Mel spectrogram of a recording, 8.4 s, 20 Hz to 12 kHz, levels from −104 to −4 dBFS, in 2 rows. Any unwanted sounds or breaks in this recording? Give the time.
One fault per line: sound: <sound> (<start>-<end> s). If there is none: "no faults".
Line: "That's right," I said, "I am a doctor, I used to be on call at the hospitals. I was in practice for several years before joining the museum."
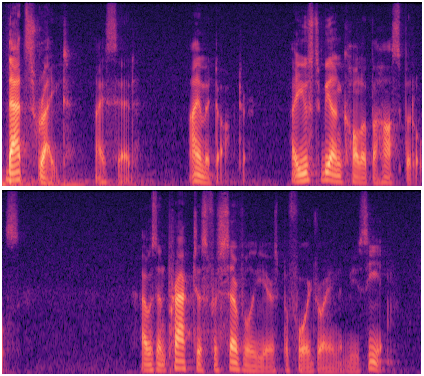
no faults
